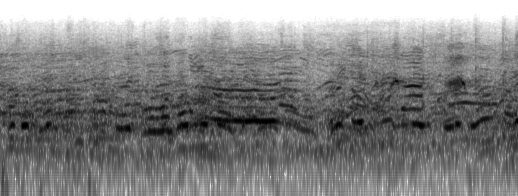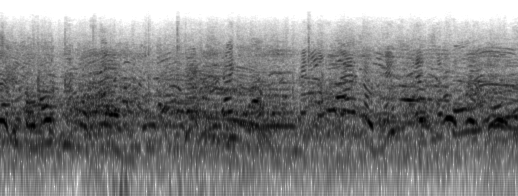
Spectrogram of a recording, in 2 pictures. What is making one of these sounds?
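A crowd of adults and children chatters and calls out nearby, outdoors.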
